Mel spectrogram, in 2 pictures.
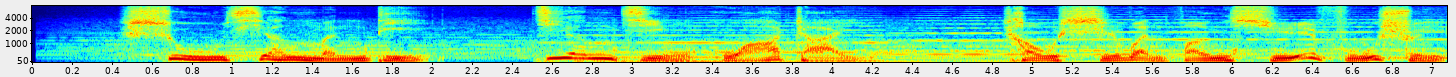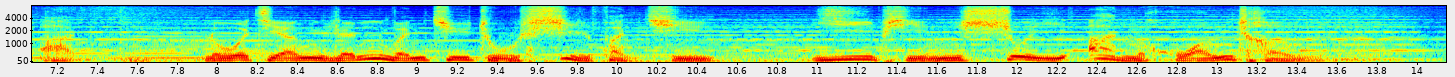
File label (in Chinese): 男, 广告, 地产, 厚重大气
